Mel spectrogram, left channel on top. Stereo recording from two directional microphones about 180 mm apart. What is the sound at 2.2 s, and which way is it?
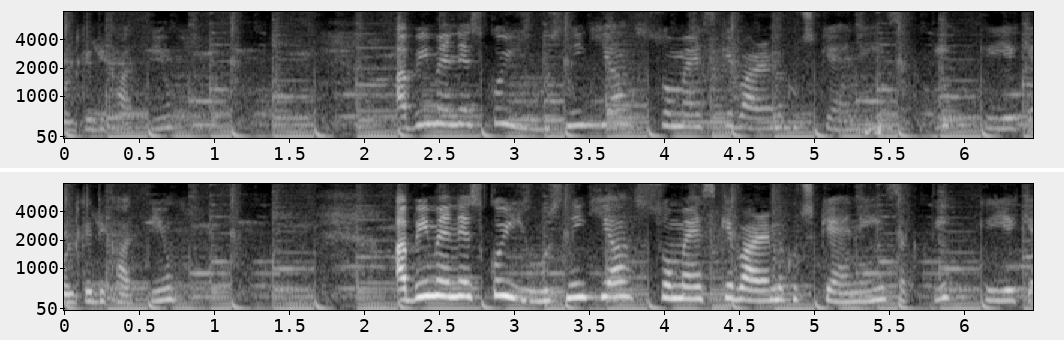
Speech, 45° right (ahead or behind).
